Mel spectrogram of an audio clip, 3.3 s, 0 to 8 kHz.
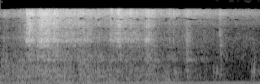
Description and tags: Water on sauna heater 4
Water on sauna heater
